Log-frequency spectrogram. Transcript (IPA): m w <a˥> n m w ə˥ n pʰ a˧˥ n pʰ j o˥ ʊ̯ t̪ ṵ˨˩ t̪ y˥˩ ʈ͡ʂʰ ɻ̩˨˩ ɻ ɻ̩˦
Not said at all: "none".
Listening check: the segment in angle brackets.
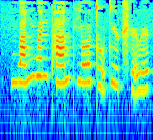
a˧˥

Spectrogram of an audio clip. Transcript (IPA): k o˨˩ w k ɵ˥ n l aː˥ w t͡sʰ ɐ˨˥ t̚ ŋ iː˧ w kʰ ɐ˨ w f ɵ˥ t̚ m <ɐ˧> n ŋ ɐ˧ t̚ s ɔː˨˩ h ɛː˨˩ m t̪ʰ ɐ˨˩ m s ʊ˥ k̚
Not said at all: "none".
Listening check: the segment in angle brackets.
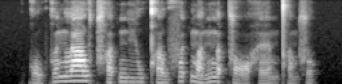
ɐ˨˥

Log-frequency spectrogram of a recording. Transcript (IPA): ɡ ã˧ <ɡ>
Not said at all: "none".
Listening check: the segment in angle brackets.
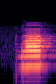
none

